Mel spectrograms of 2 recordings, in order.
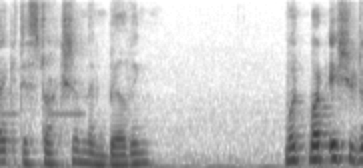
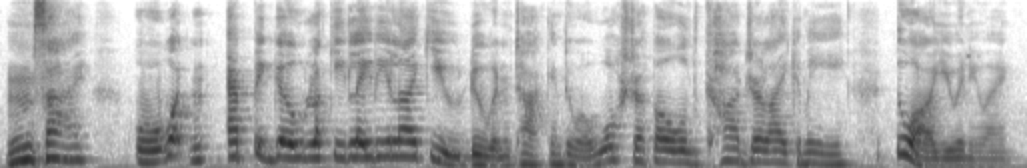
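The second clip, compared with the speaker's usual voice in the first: put-on a washed-up old Brit, laying on the accent; British accent; 3 semitones higher, 4 dB louder, slower than usual. Old pub codger quizzing the newcomer, in a British accent. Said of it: "Just way too British".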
